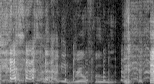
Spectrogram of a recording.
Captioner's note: laughing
